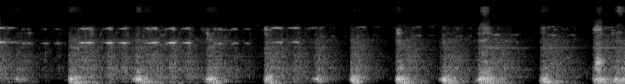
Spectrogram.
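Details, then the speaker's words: Ender 3 V3 Plus 3D printer, new out of box, printing: sharp squeak with each print head move over short mechanical thumps, much louder than the standard V3; microphone beside printer; squeak, cause unconfirmed. "it's squeaky it's just like the V3 the standard one we have but it's just a lot more squeaky and a lot louder"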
